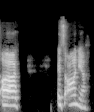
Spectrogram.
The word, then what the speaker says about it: Aine: I'm assuming that we pronounce it Annie. I'm going to ask you to unmute. How are you? It's Anya, but Anya.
